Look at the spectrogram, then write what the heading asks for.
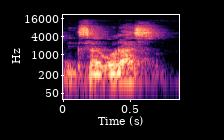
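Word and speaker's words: ἐξαγοράζω: Al último con acento en la O, exagorazo.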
